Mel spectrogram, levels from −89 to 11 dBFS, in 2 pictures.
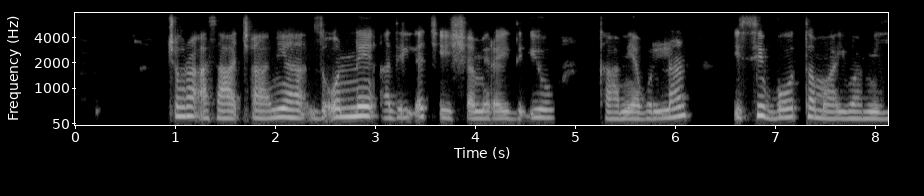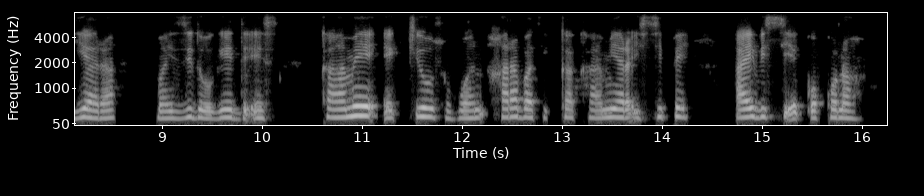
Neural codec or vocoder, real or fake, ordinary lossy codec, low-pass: none; real; Opus, 32 kbps; 7.2 kHz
